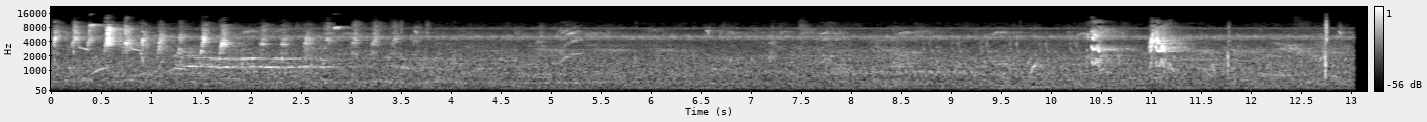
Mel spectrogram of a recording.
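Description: Forest birds chirping: a quick run of short high chirps at the start and two sharper chirps about ten and a half seconds in, over a steady high-pitched hum of the forest background.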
